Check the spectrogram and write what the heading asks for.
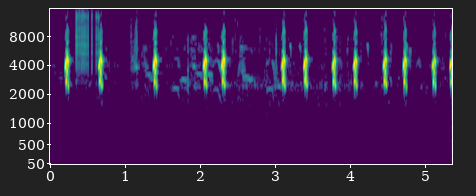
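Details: Arabian green bee-eater, common breeding resident of Saudi Arabia, recorded in Jeddah: high clipped chirps at about ninety per minute, unevenly spaced, over soft background noise.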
